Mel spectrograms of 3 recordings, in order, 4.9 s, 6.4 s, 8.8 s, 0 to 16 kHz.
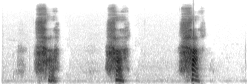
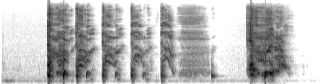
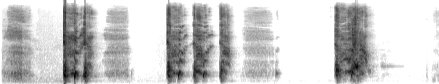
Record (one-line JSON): {"exhalation_length": "4.9 s", "exhalation_amplitude": 32768, "exhalation_signal_mean_std_ratio": 0.3, "cough_length": "6.4 s", "cough_amplitude": 32768, "cough_signal_mean_std_ratio": 0.35, "three_cough_length": "8.8 s", "three_cough_amplitude": 32768, "three_cough_signal_mean_std_ratio": 0.29, "survey_phase": "beta (2021-08-13 to 2022-03-07)", "age": "18-44", "gender": "Female", "wearing_mask": "No", "symptom_cough_any": true, "symptom_shortness_of_breath": true, "symptom_sore_throat": true, "symptom_diarrhoea": true, "symptom_fatigue": true, "symptom_headache": true, "symptom_change_to_sense_of_smell_or_taste": true, "symptom_loss_of_taste": true, "symptom_onset": "6 days", "smoker_status": "Never smoked", "respiratory_condition_asthma": false, "respiratory_condition_other": false, "recruitment_source": "Test and Trace", "submission_delay": "2 days", "covid_test_result": "Positive", "covid_test_method": "RT-qPCR"}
